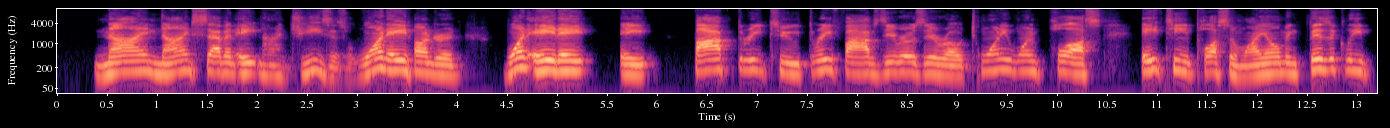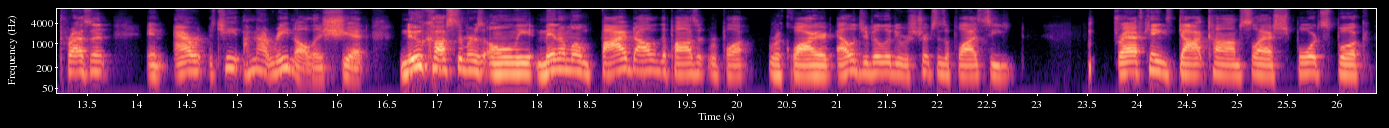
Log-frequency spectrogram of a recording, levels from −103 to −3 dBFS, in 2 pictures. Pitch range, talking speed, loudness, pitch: 125-160 Hz, 105 wpm, -25 LUFS, 140 Hz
